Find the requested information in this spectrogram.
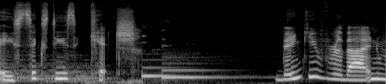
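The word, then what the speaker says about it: kitsch: It's editing Meg and it is actually pronounced kit and it is art objects or design considered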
